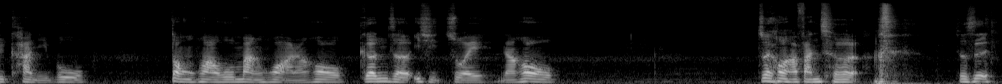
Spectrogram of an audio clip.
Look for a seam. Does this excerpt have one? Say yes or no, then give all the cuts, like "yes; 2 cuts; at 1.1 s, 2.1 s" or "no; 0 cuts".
yes; 1 cut; at 3.5 s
